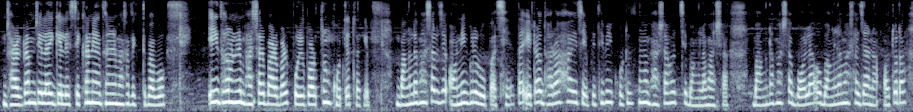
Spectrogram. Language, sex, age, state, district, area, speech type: Bengali, female, 30-45, West Bengal, Purba Medinipur, rural, spontaneous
